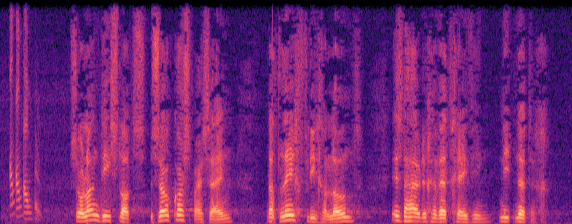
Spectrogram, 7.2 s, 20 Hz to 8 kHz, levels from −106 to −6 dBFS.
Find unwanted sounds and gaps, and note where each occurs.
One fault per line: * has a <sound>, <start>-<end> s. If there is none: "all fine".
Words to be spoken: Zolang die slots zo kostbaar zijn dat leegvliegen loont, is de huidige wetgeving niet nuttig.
* has a chirp, 0.1-0.5 s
